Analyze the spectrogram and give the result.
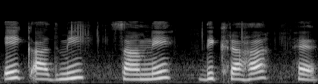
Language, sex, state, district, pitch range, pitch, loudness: Hindi, female, Himachal Pradesh, Shimla, 245-295 Hz, 265 Hz, -15 LUFS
